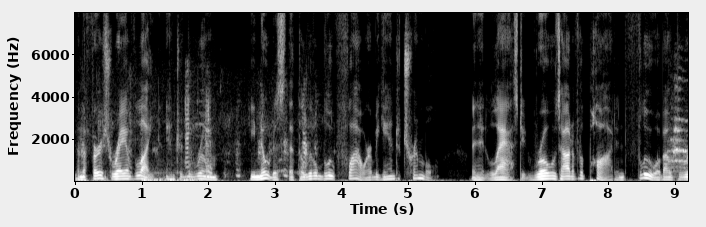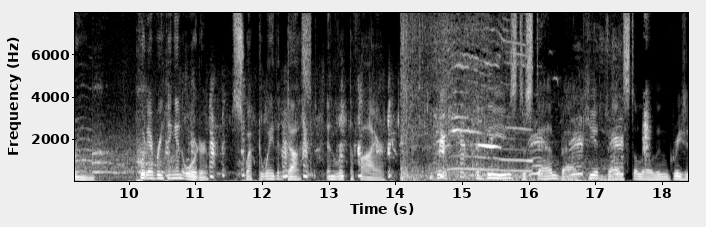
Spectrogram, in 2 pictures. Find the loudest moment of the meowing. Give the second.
15 s.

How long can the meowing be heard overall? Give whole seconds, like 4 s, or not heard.
5 s.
